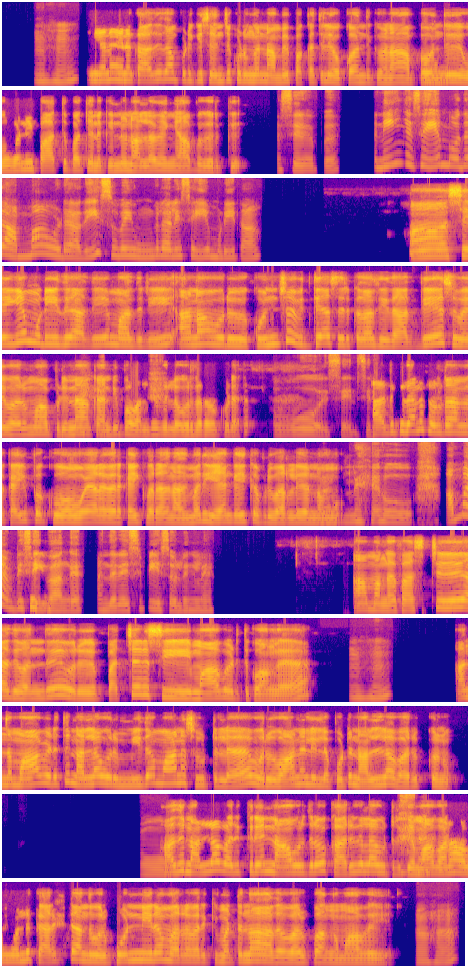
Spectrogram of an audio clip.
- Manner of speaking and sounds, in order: other background noise; other noise; mechanical hum; laugh; static; laughing while speaking: "வரல ஓ!"; laugh; in English: "ரெஸிப்பீய"; in English: "ஃபர்ஸ்டு"; laugh; in English: "கரெக்ட்டா"; tapping
- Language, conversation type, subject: Tamil, podcast, உங்கள் குடும்பத்தில் தலைமுறையாக வந்த தனிச்சுவை கொண்ட சிறப்பு உணவு செய்முறை எது?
